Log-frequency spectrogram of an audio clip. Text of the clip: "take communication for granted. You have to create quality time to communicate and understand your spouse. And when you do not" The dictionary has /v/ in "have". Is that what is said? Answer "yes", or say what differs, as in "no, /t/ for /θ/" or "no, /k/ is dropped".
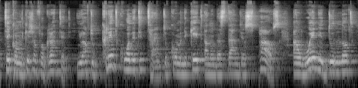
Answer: no, /f/ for /v/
